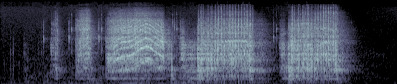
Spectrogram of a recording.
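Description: A Phillips screwdriver drives a screw into a wooden acoustic guitar neck joint fixture, giving three close, loud, whirring bursts, each about a second long, with short pauses between them.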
